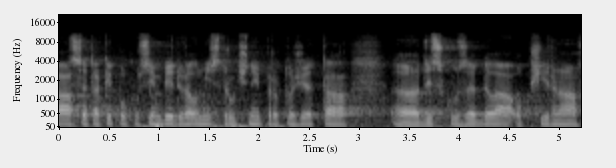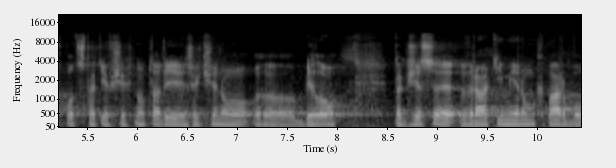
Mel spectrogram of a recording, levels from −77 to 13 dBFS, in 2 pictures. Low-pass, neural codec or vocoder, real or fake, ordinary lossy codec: 10.8 kHz; none; real; AAC, 64 kbps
